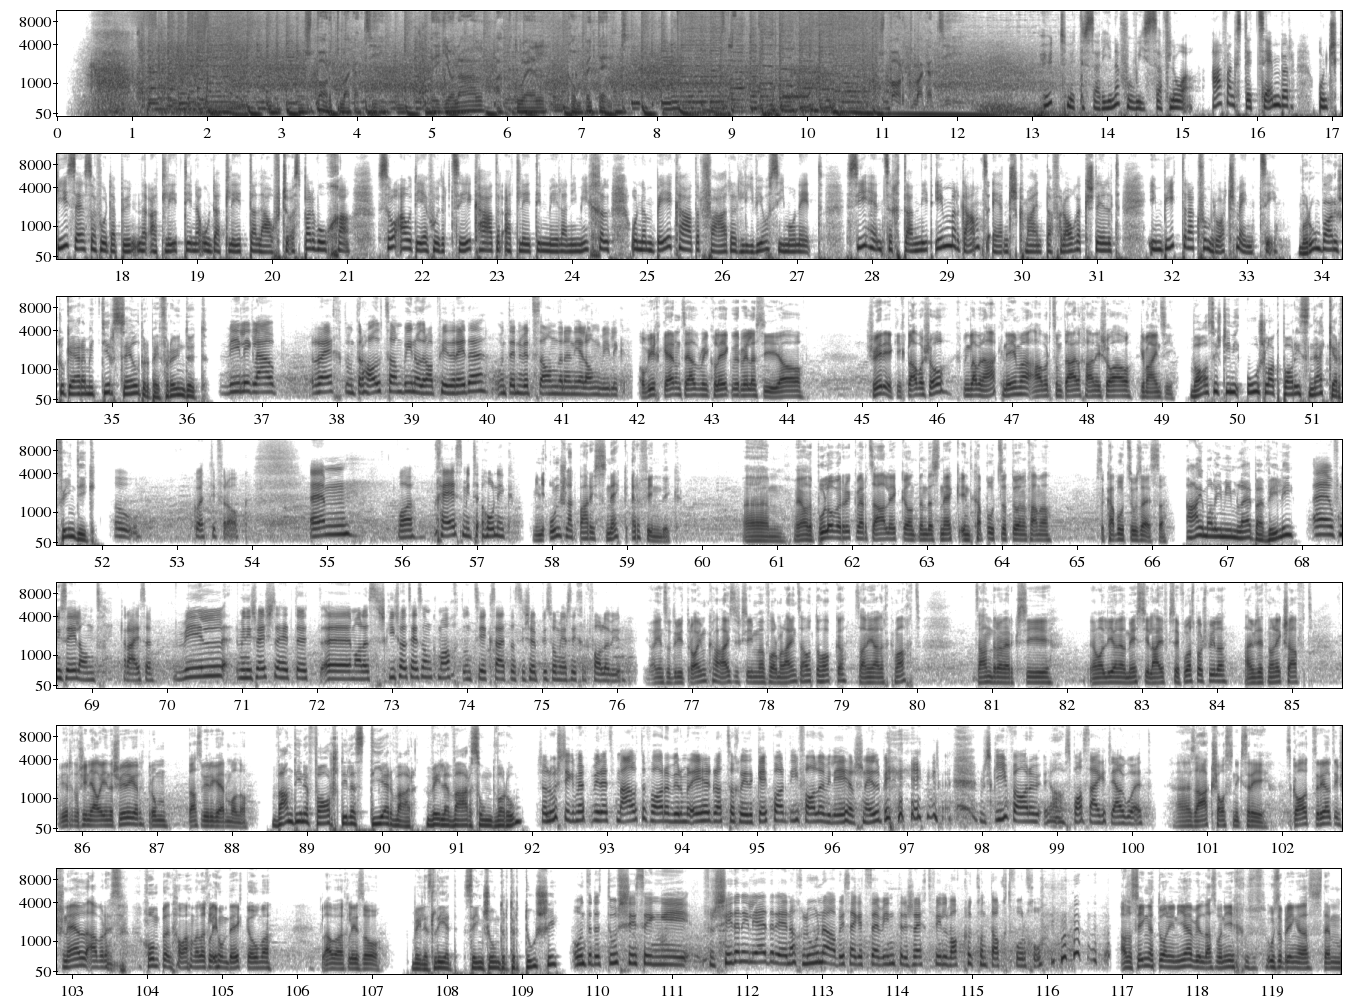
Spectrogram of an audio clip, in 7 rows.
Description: Lustiges Interview Teil 2: Bündner Ski-Cracks beantworten die etwas anderen Fragen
